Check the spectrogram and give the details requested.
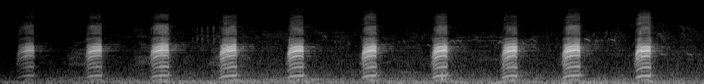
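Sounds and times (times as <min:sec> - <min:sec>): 
duck quacking: 0:00.2 - 0:06.7.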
